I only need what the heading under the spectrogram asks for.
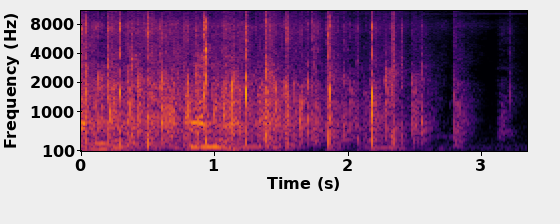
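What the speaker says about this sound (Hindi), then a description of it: "एक बार ताली बजा के" Applause from an audience at a university poetry gathering, individual claps distinct and fairly close, thinning into a few scattered claps before stopping.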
